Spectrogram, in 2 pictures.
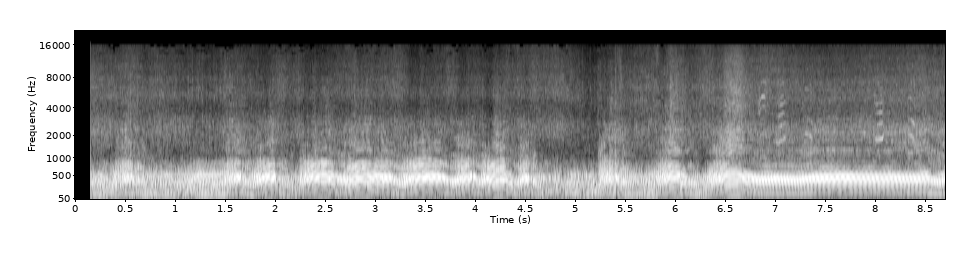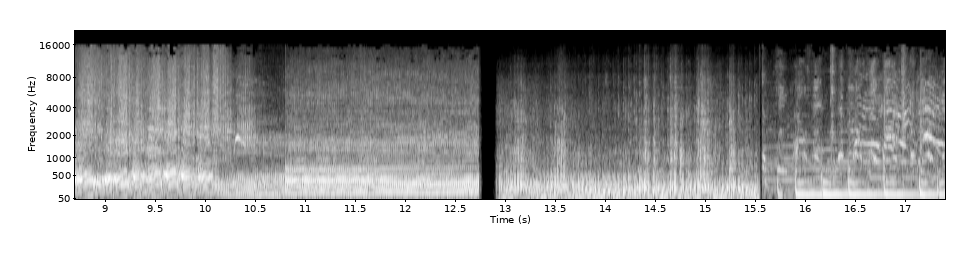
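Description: Big-tyre mud ATV engine revving up and down over and over as the machine churns through deep mud, then holding a steadier pitch for a few seconds.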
